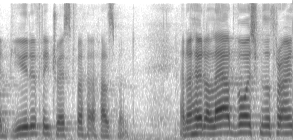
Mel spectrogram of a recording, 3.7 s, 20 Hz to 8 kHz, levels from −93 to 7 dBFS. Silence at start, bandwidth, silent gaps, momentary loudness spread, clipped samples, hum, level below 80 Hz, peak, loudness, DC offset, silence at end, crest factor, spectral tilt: 0 s; 7.6 kHz; none; 16 LU; under 0.1%; none; -56 dBFS; -8 dBFS; -24 LUFS; under 0.1%; 0 s; 18 dB; -5.5 dB/octave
